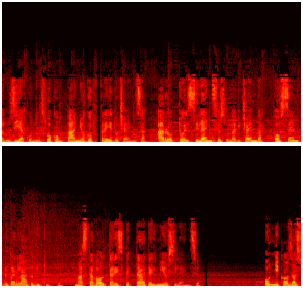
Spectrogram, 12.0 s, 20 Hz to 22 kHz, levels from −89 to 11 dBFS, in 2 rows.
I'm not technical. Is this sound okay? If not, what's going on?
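No. The stream arrives in two-second pieces, and at a few joins the timing leaves a tiny gap between pieces, a gap between stream segments. The player fills each gap with silence, so the sound briefly drops out with an abrupt cut: near 1.91–1.97 s, 6.01–6.04 s, at 8.03 s and 10.03–10.09 s. Nothing is actually missing; everything is just pushed slightly later.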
